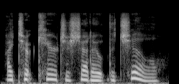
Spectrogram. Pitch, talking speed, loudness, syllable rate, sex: 205 Hz, 270 wpm, -17 LUFS, 5.1 syllables/s, female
